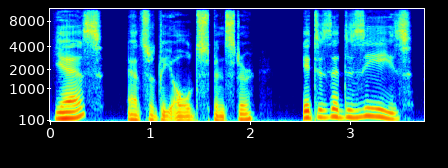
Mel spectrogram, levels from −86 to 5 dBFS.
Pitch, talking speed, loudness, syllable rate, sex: 130 Hz, 145 wpm, -19 LUFS, 4.9 syllables/s, male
